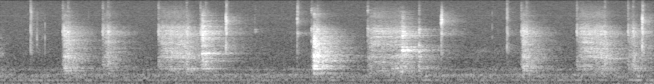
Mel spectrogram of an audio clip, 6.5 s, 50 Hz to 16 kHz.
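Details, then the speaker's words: Hyundai Elantra GT / i30 N-Line 1.6T, new XForce Varex valved catback exhaust, valve module temporarily powered from the 12 V socket for a test. Soft, light clicks in a few separate bursts in a quiet room: normal valve actuator clicking. "So that means everything's working. You can hear the module clicking, everything like that."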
